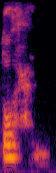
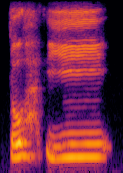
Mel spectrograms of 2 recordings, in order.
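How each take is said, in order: First: The word ends with a single y sound. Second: The word ends with a doubled y sound. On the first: The speaker calls it right. "jadi dibacanya tuhyi" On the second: The speaker calls it wrong. "salah ya"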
